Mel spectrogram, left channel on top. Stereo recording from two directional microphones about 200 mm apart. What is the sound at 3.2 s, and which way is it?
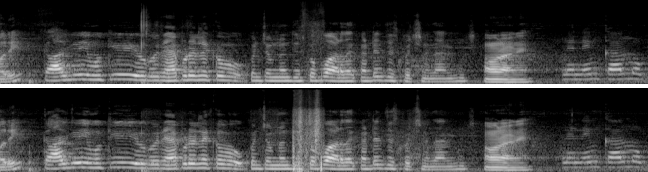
A woman's voice, 10° right (ahead or behind).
